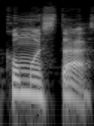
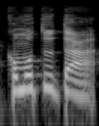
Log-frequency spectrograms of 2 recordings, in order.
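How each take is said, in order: First: Said in the usual way. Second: "¿Cómo tú estás?" run together with the s sounds dropped; casual slurred "¿Cómo tú estás?"; street Spanish slang. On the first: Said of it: "instead of". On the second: Shown as a demonstration. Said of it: "I wanted to talk like that".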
